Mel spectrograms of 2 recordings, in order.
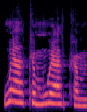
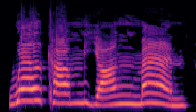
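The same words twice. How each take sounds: First: Said in the usual way. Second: Put-on drawn-out, loud Welcome, young man; a louder Welcome, young man; almost shouting. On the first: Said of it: "now much louder". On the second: A narrator's reading. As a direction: shout it slowly to a foreigner. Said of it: "now much louder, almost shouting".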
